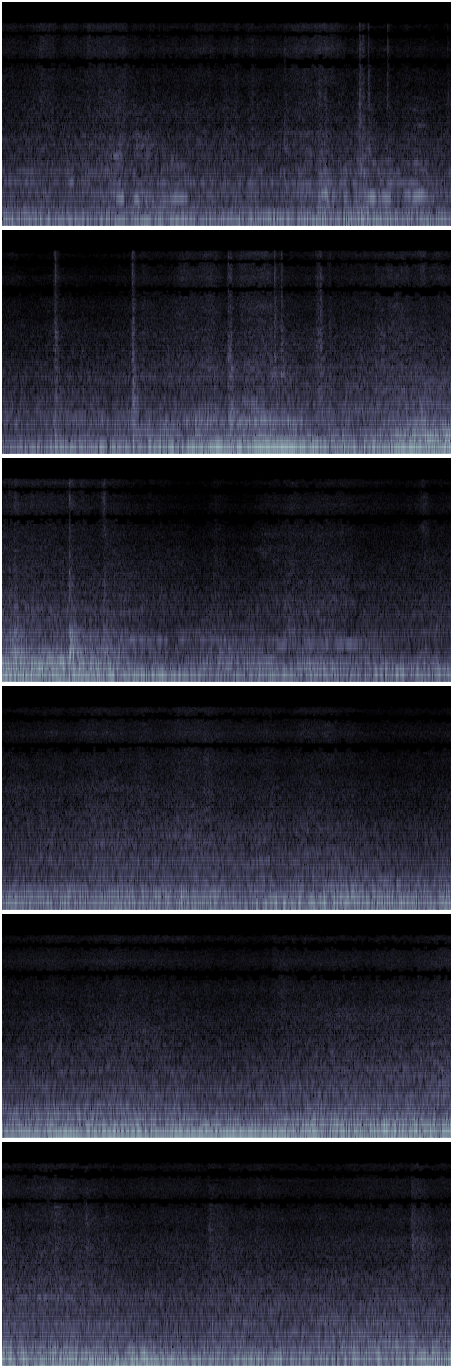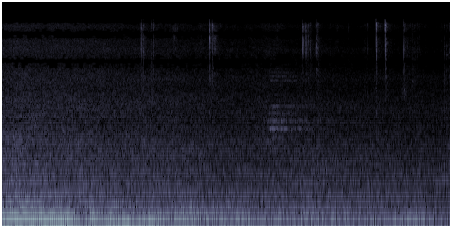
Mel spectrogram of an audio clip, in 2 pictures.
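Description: An engine running with a low rumble that swells and eases, louder about a third of the way in and again past the middle, with indistinct voices in the background.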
